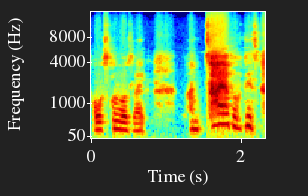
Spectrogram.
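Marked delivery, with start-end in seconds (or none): 1.3-2.2 raised, higher fed-up complaint; retold rant. Ranting to boyfriend on the phone, mildly worked up. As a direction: vent to someone close, exasperated. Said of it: "I just ranted".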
